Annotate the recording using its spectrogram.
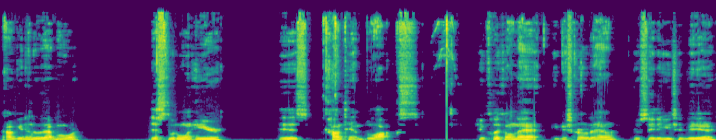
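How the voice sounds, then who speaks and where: Somewhat breathy and fairly low in pitch, a man speaks at a moderate pace in a monotone, flat intonation, with long, frequent pauses and big swings in loudness. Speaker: web developer demonstrating software. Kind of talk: tutorial. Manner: casual.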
